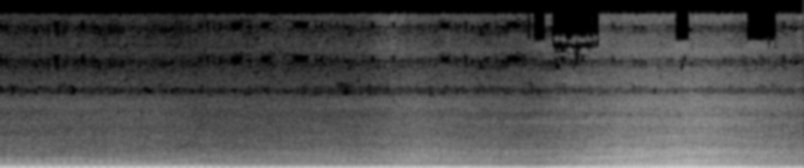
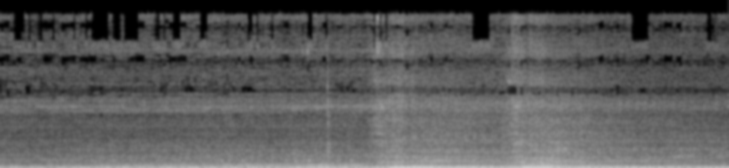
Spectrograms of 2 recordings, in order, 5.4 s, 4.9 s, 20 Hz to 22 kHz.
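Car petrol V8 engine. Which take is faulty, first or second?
first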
